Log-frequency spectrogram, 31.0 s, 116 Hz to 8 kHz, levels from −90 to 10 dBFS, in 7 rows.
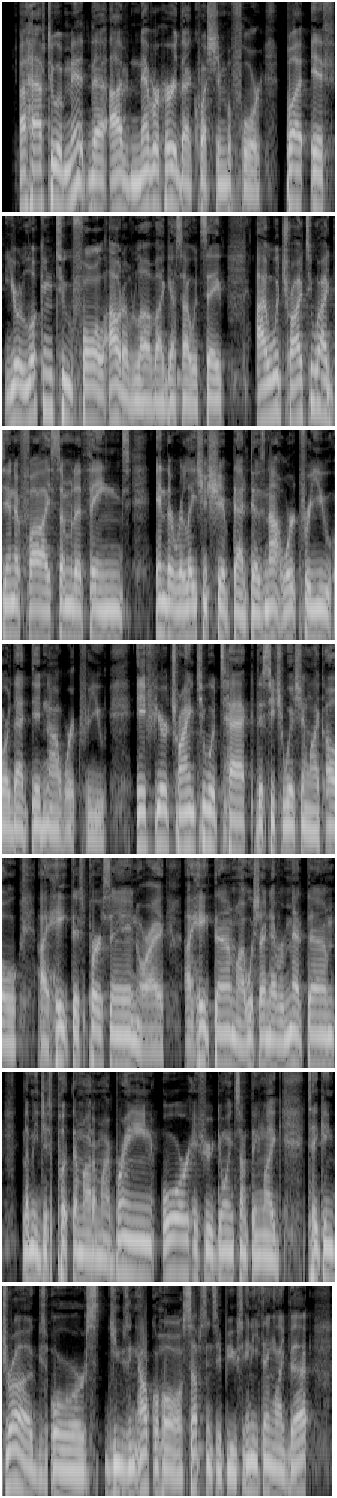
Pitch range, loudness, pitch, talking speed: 100-130 Hz, -19 LUFS, 115 Hz, 190 wpm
